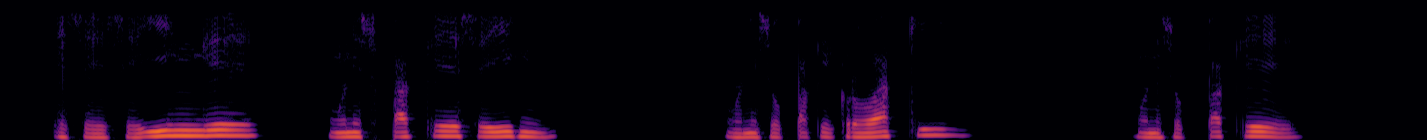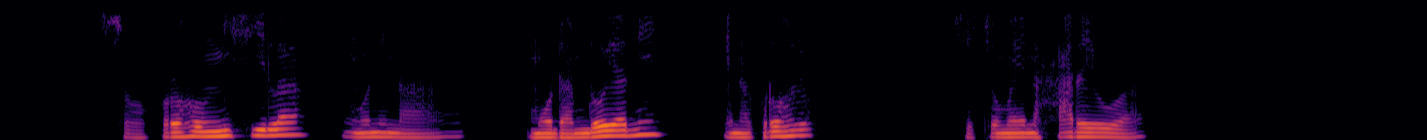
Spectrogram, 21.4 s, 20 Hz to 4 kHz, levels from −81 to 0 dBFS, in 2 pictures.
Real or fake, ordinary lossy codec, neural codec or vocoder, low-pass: real; none; none; 3.6 kHz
